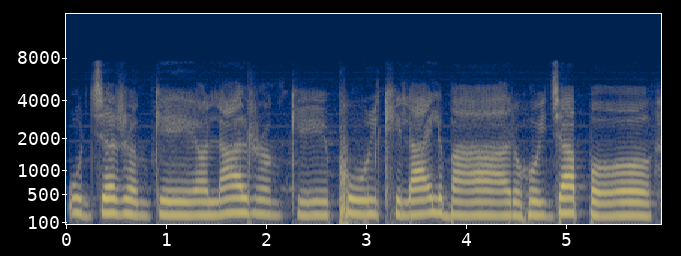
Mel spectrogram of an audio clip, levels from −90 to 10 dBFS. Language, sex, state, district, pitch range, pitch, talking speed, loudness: Bhojpuri, female, Uttar Pradesh, Ghazipur, 190-215 Hz, 195 Hz, 140 wpm, -17 LUFS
